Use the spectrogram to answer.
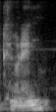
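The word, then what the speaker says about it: Keuning: But, you know, it's K-E-U-N-I-N-G is what the band name is. – Or you could just respell it phonetically, K-O-O-N-I-N-G.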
